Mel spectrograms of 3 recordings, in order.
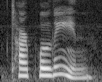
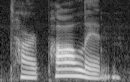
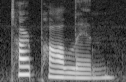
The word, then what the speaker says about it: tarpaulin: how to pronounce correctly normally we would say tarpaulin but actually this should be pronounced tarpaulin tarpaulin not tarpaulin it should be tarpaulin before we get to the top three words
